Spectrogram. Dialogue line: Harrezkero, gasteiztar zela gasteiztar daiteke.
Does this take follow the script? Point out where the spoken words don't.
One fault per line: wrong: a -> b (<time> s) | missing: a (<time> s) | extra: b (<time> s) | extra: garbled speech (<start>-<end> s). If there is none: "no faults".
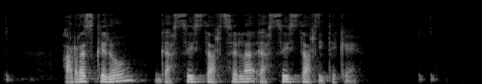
no faults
